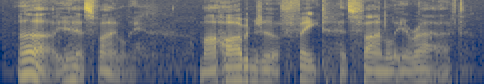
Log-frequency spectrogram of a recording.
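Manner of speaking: put-on Southern American accent, slow and welcoming. Voicing a stranger who smiles coyly at Marina in the game, southern accent. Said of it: "I know that southern accent is wonderful".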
